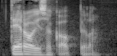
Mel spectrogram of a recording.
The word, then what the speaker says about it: Tero Isokauppila: Tero Isokauppila.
